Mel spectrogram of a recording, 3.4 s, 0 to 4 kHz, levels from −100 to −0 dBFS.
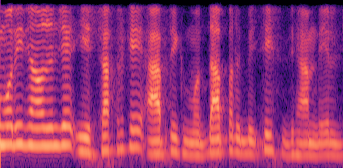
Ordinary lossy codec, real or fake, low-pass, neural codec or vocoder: AAC, 32 kbps; fake; 3.6 kHz; codec, 16 kHz in and 24 kHz out, 0.9 kbps, LongCat-Audio-Codec, fine tuned four codebook decoder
